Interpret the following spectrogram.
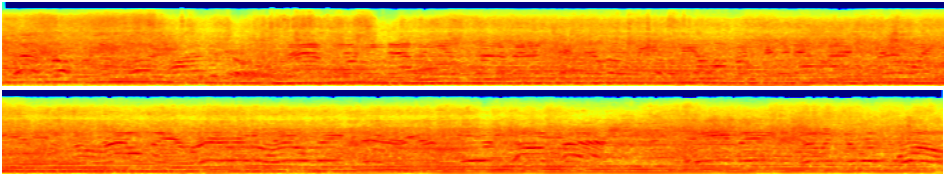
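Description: Sport compact race cars' engines running hard around a dirt oval, a steady drone whose pitch rises and falls as they go through the turns, with people's voices mixed in.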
